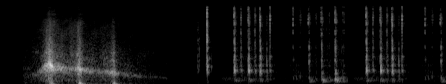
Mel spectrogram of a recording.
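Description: A brief swelling noise about half a second in, then rapid computer-keyboard typing: quick, irregular key clicks from about two seconds in.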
